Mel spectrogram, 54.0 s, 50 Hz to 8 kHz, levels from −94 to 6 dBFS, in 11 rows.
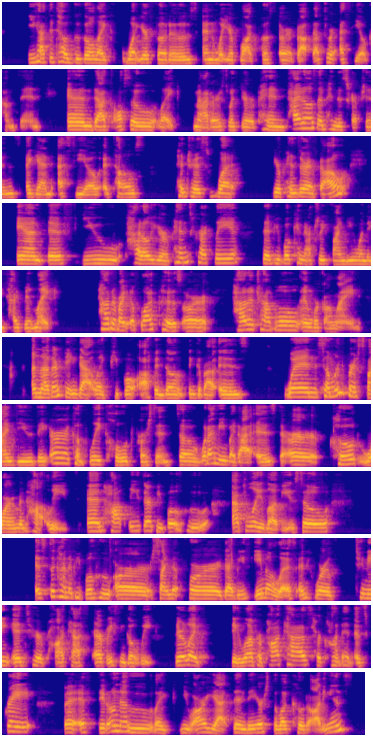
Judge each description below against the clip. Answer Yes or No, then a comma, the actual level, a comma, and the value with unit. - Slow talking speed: No, average, 190 wpm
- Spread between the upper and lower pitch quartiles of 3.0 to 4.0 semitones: No, average, 4.7 semitones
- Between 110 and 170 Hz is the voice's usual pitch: No, medium, 180 Hz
